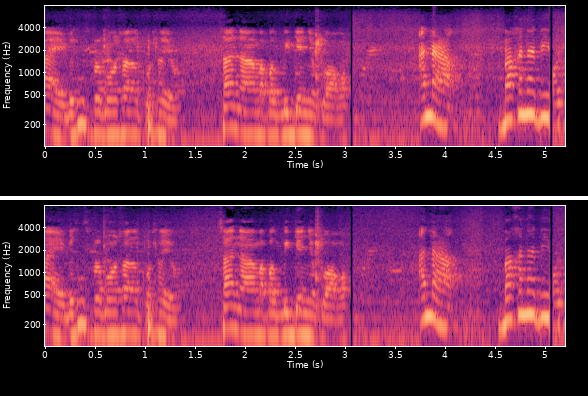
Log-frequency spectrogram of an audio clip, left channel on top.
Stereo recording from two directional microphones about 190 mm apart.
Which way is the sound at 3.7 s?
25° right (ahead or behind).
